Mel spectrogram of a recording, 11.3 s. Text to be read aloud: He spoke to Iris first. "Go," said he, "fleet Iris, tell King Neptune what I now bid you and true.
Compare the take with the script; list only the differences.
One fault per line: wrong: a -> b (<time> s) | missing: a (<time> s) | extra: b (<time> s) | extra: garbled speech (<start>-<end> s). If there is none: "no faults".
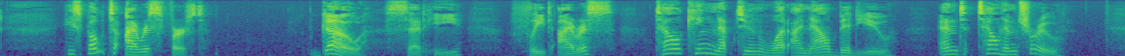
extra: tell him (9.8 s)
